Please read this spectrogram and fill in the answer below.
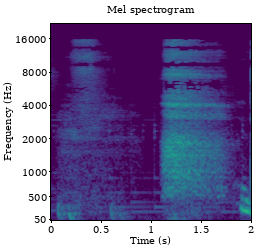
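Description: A woman's audible breath, a short rush of air lasting under a second, about halfway through.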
